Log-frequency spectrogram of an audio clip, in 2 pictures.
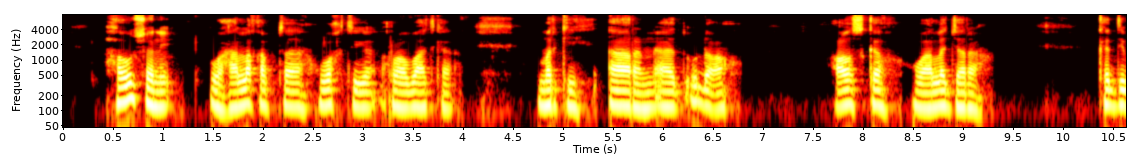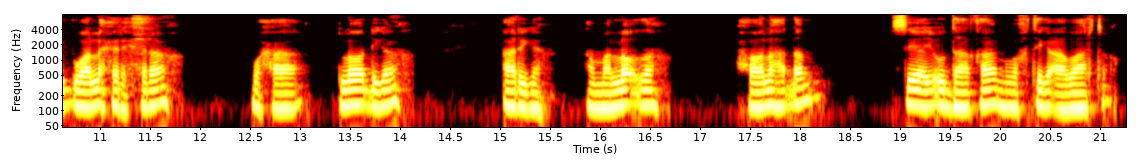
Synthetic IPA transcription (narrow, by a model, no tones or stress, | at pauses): hɑwʃɐnɪ | wɑħɑːlɐqɑbt̪ʰaːwɑqt̪ʰɪɣɐrɔːβaːd̪kʰɐ | mɐrkʰiːaːɾɐnʔaːd̪ʊɖɑʕɔ | ʕɔːskʰɐwɑːlɐt͡ʃɐɾaː | kʰɐd̪ibwɑːlɐħɪrħɪɾaː | wɑħɑː | lɔːɖɪɣa | ʔɐɾɪɣɐ | ɐmɐlɔʔðɐ | ħɔːlɐɦɐɖɐn | sɪɛjʔʊ̰d̪ɑːqaːnwɑqt̪ʰɪɣɐʔɐβaːrt̪ʰɐ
